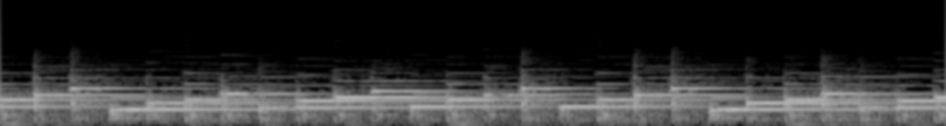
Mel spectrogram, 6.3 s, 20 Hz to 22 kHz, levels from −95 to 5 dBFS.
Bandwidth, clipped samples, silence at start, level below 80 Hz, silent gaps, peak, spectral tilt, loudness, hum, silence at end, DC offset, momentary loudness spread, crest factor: 4.2 kHz; under 0.1%; 0 s; -60 dBFS; none; -14 dBFS; -10 dB/octave; -27 LUFS; none; 0 s; under 0.1%; 4 LU; 12 dB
